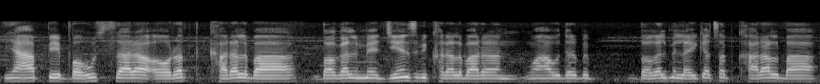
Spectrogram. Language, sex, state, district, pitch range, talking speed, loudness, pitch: Bajjika, male, Bihar, Vaishali, 140-155 Hz, 170 wpm, -19 LUFS, 145 Hz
